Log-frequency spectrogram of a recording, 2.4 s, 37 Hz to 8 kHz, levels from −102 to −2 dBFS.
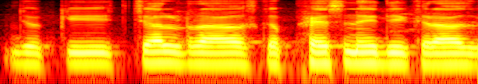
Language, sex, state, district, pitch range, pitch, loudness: Hindi, male, Jharkhand, Deoghar, 135-140 Hz, 140 Hz, -17 LUFS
